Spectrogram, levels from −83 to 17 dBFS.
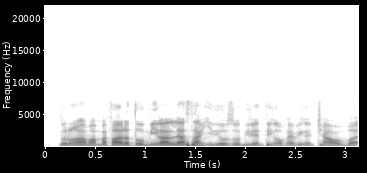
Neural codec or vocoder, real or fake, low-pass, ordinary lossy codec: none; real; 7.2 kHz; none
